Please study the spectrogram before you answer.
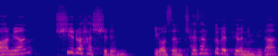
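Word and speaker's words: שיר השירים: 그래서 오늘 본문으로 와서 아가이 아가로 번역된 히브리 원문을 히브리 문법에 따르면 한글로는 노래들 중의 노래 영어로는 브성즈 히브리어 발음대로 하면 쉬르하시림 이것은 최상급의 표현입니다.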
